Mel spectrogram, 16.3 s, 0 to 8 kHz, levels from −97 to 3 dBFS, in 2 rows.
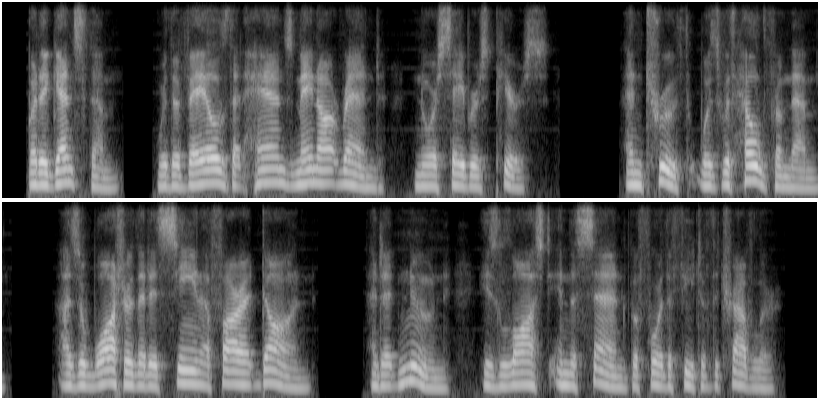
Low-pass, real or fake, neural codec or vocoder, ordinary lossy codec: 7.2 kHz; real; none; Opus, 32 kbps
